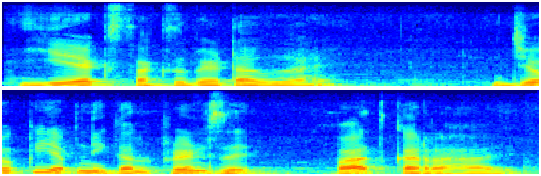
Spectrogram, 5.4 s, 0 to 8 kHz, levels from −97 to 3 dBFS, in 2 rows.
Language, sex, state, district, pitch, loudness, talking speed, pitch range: Hindi, male, Chhattisgarh, Kabirdham, 145 Hz, -25 LUFS, 165 wpm, 135-165 Hz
